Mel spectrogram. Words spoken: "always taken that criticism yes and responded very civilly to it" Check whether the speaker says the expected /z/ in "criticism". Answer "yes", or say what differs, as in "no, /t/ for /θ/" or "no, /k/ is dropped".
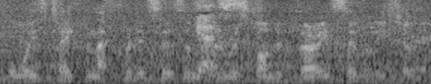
yes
